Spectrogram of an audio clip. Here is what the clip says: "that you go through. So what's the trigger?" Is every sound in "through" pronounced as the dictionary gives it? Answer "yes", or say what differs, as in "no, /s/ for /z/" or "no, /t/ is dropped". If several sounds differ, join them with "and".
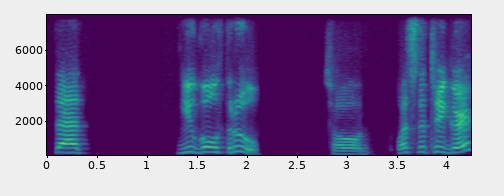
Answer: yes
